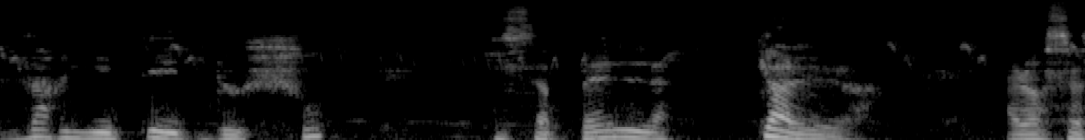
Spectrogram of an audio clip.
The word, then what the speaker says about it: kale: de mettre une variété de chou qui s'appelle cale alors ça s'écrit K a l e c'est une vieille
